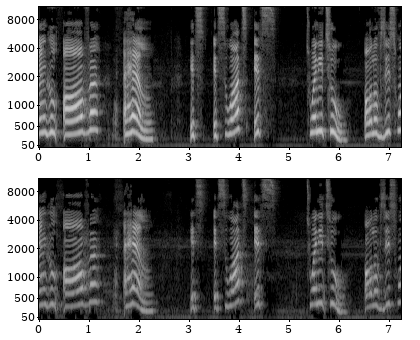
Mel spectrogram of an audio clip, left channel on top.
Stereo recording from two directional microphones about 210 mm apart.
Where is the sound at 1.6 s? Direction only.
45° left (ahead or behind).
